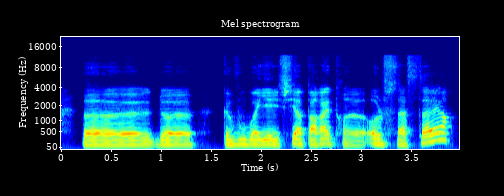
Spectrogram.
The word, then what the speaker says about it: Hofstadter: Et puis un bouquin un peu plus philosophe que vous voyez ici apparaître, Hofstadter. J'ai toujours du mal à prononcer son nom. C'est Stater à la fin.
